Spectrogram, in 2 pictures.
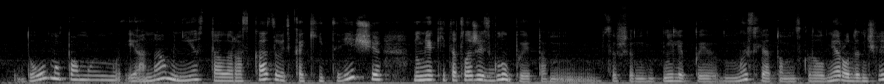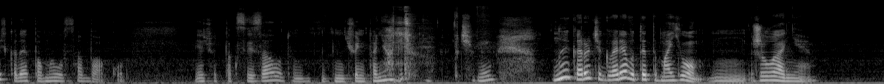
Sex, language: female, Russian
